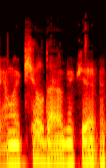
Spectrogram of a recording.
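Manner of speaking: mock mumbled delivery. Retelling what a guy on set kept saying while everyone stared, imitating a mumbled threat. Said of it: "basically just like mumbling and saying".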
